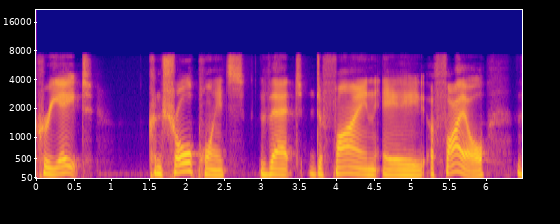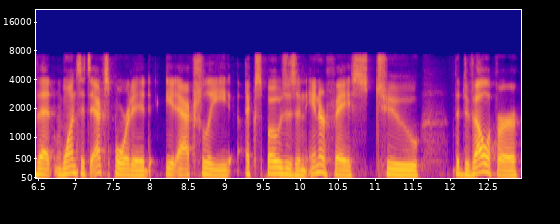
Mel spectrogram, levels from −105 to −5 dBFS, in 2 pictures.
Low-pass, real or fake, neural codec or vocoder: 7.2 kHz; fake; autoencoder, 48 kHz, 32 numbers a frame, DAC-VAE, trained on Japanese speech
